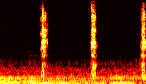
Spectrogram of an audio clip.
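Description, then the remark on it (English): A clock ticks three times at a steady one-per-second pace, each tick crisp and distinct, over a low, droning musical hum with no voices. “But right now, for the Slender Man Stabbings, When Death Imitates Art, let's start the clock.”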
